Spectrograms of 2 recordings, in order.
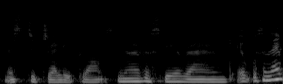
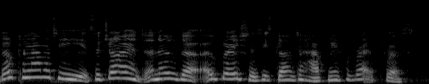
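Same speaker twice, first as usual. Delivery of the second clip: terrified panic; 7 semitones higher than usual. A narrator's reading. Mister Jelly thinking the tramp an ogre, high panicky wail. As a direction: squeal in terror.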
